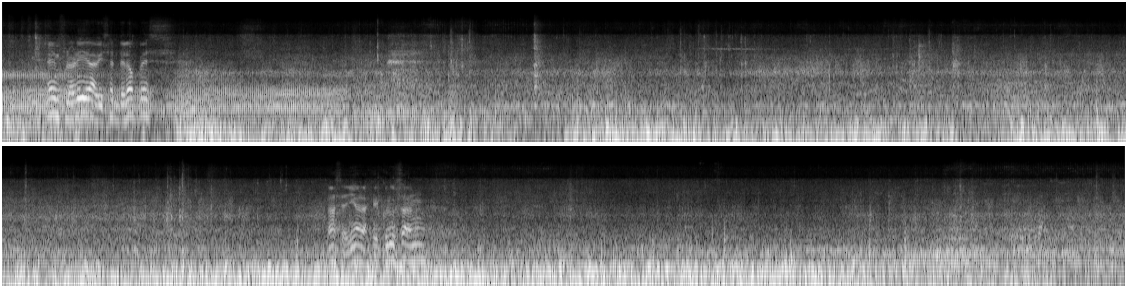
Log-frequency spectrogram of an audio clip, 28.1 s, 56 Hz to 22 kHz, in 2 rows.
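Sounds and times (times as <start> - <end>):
low hum: 0.0 - 28.0
tyre and road noise: 0.0 - 28.0
wind buffeting microphone: 0.0 - 28.0.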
